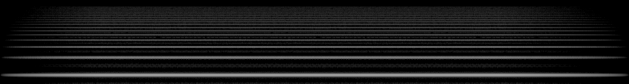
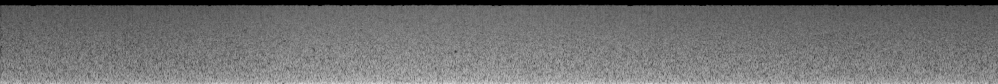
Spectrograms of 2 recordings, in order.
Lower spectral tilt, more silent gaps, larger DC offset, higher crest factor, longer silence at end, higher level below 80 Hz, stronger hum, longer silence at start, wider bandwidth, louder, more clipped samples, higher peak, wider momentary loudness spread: second, 1.5 dB/octave vs -3 dB/octave; neither; neither; second, 4 dB vs 16 dB; about the same, 0.05 s vs 0 s; second, -72 dBFS vs -22 dBFS; neither; about the same, 0.05 s vs 0 s; about the same, 16 kHz vs 17 kHz; second, -29 LUFS vs -16 LUFS; neither; second, -26 dBFS vs 0 dBFS; about the same, 7 LU vs 5 LU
